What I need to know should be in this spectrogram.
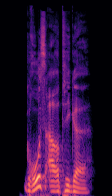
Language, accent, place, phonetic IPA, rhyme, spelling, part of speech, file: German, Germany, Berlin, [ˈɡʁoːsˌʔaːɐ̯tɪɡə], -oːsʔaːɐ̯tɪɡə, großartige, adjective, De-großartige.ogg
- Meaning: inflection of großartig: 1. strong/mixed nominative/accusative feminine singular 2. strong nominative/accusative plural 3. weak nominative all-gender singular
